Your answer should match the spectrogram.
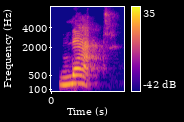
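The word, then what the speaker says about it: gnat: them so G here net the spelling is G n80 so we ignore the G and just say n80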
